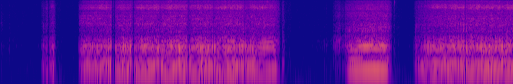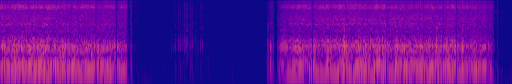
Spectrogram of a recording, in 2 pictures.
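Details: Loud, rough, rattling snores in long breaths with short silent gaps, from an adult woman (a mother) during sleep; heavy snoring.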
